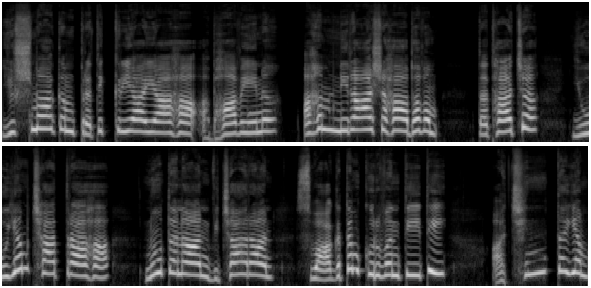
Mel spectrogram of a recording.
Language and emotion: Sanskrit, surprised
